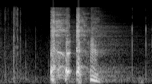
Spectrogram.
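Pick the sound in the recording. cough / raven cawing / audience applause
cough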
